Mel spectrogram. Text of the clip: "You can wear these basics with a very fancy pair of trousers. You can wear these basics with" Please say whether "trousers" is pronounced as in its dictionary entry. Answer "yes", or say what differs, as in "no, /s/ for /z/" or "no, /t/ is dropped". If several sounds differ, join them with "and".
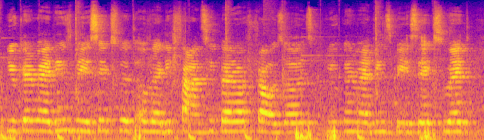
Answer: yes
